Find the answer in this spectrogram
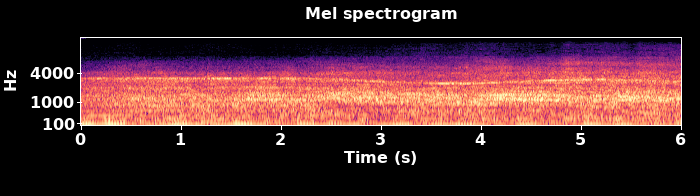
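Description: Jet aircraft engine noise: a steady rush with a high turbine whine that dips and rises slightly in pitch, swelling a little in the second half.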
